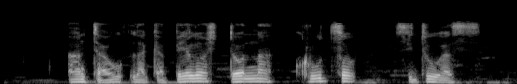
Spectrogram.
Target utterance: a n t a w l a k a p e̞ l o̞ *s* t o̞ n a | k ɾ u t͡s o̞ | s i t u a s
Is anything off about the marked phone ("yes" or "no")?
yes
